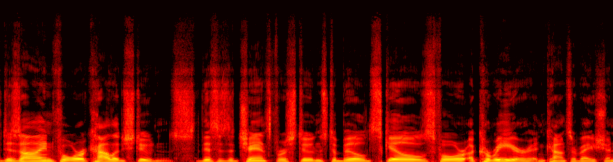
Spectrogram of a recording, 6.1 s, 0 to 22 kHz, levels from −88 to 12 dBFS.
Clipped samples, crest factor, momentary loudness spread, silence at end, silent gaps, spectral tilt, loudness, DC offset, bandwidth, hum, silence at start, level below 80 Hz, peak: under 0.1%; 18 dB; 9 LU; 0 s; none; -5.5 dB/octave; -26 LUFS; under 0.1%; 17 kHz; none; 0 s; -56 dBFS; -8 dBFS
